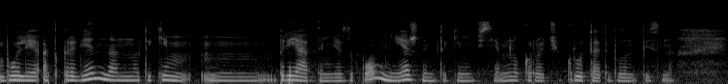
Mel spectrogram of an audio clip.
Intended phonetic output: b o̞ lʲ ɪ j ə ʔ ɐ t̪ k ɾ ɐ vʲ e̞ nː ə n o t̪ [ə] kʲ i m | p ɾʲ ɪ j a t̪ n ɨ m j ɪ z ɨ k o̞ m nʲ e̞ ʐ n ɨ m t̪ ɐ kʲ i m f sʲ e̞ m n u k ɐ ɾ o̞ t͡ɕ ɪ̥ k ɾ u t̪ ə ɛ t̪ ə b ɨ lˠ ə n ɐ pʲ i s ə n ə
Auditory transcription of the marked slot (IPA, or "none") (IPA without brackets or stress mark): ɐ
